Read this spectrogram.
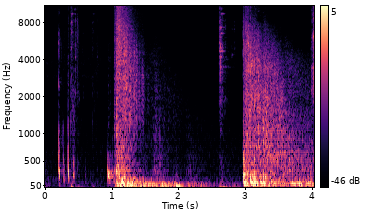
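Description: A grenade goes off with a loud bang, then a high ringing hiss slowly fades.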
